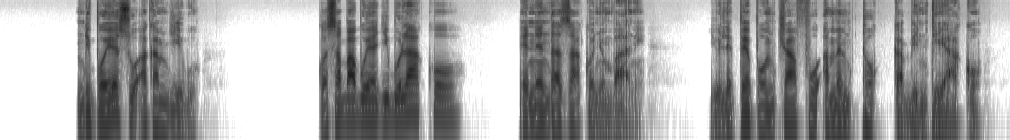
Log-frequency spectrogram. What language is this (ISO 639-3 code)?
swa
